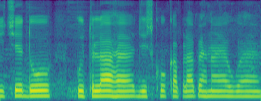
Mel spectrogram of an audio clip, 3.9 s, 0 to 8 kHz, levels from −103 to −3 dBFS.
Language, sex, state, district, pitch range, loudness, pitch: Hindi, male, Jharkhand, Deoghar, 150-155 Hz, -17 LUFS, 155 Hz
